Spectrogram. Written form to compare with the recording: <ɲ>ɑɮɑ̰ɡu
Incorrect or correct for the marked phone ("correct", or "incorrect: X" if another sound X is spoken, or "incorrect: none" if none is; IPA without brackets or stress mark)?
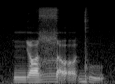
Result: correct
